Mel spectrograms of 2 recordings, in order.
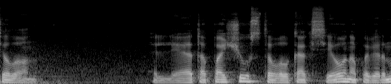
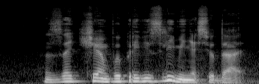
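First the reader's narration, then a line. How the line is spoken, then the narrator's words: Angry question. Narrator (Russian): зло спросила Сиона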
